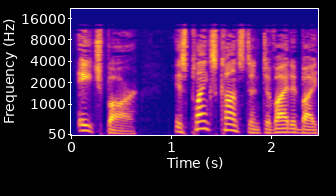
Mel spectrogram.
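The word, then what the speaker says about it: ħ: And h pronounced h bar is plank's constant divided by 2 pi.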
